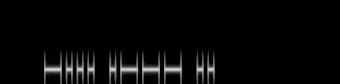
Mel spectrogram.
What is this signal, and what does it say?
Morse code, heard as a keyed tone, about 22 wpm, 700 Hz. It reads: BJI
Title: Three Challenging Letter-Number Combinations 22wpm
